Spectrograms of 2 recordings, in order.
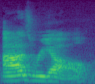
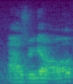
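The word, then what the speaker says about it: Asriel: Lord Azrael is pronounced Azrael. Azrael, okay. With the emphasis on the first syllable.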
